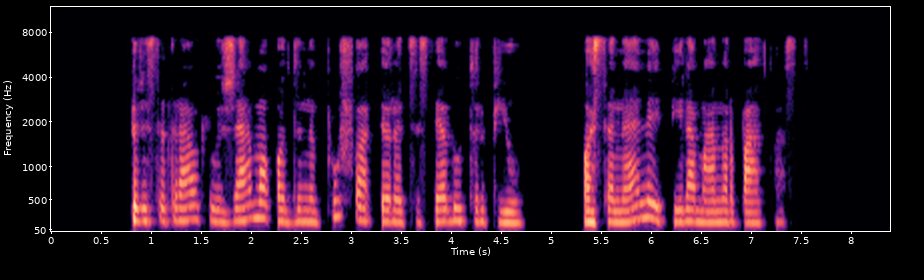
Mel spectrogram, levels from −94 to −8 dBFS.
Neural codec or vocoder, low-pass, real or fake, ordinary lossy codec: none; 7.2 kHz; real; MP3, 64 kbps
